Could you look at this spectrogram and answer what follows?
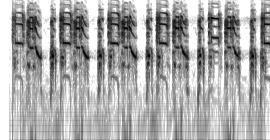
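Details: An Iranian partridge (teetar) gives harsh, scratchy, high notes in quick clipped bursts, several each second, with short gaps between phrases. Nothing else is heard.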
